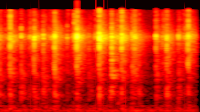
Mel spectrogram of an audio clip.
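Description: A tarot deck being shuffled by hand: a rapid run of crisp card clicks and snaps.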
